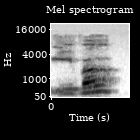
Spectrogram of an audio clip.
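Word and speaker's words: Yva: called Y VA and I think they try to pronounce it Eva I it doesn't look like even to me but anyway it's their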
